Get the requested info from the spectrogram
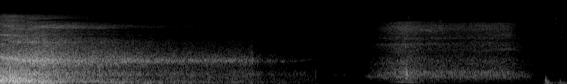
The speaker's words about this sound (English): Okay, here I am coming to you again with another. Uh, breathing exercise.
